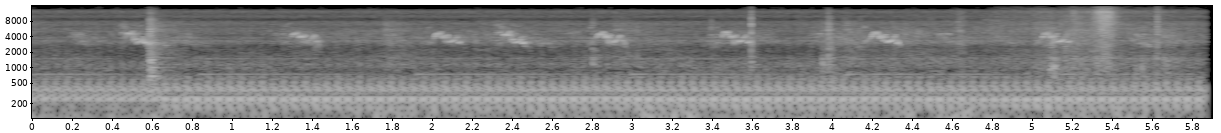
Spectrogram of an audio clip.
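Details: 1994 Ford crew cab truck just acquired, on a revival attempt after being sprayed with starting fluid. Long steady cranking at about four beats a second with no start, though it popped a few times. The battery is getting weak; fuel delivery is uncertain and the fuel filter may need checking.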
